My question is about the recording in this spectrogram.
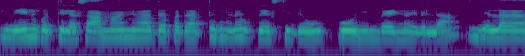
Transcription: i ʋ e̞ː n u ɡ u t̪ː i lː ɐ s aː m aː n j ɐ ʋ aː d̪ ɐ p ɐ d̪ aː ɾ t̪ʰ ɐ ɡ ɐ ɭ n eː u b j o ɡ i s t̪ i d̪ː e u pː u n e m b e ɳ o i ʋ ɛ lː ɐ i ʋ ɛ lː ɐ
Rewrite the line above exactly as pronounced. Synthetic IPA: i ʋ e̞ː n u ɡ o t̪ː i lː ɐ s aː m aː n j ɐ ʋ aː d̪ ɐ p ɐ d̪ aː ɾ t̪ʰ ɐ ɡ ɐ ɭ n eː u p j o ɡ i s t̪ i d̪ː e u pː u n i m b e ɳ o i ʋ ɛ lː ɐ i ʋ ɛ lː ɐ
